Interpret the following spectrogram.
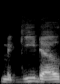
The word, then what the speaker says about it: Megiddo: How do you spell that, Megiddo? Megiddo. It is Megiddo.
